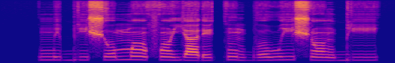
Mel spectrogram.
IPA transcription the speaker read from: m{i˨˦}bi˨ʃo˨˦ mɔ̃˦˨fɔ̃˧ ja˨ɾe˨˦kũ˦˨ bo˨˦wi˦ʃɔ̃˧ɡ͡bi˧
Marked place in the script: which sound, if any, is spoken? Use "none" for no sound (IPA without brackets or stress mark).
i˨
